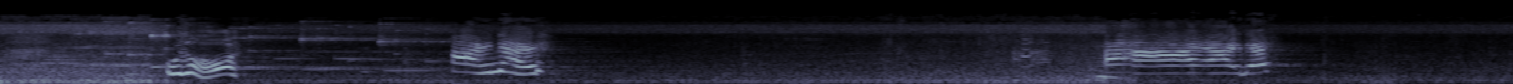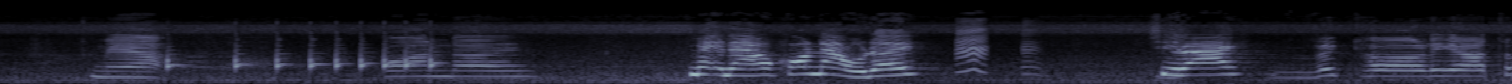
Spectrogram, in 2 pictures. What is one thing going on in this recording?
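A middle-aged woman speaks with animation, close by.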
